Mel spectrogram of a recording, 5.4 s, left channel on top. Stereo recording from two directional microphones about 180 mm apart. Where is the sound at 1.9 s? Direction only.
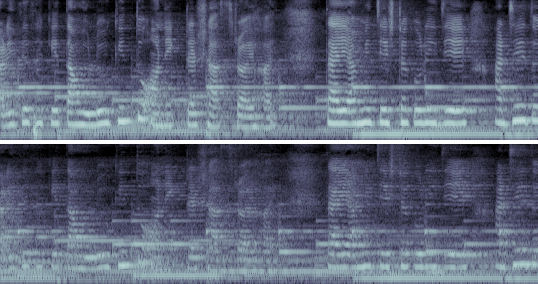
45° left (ahead or behind).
